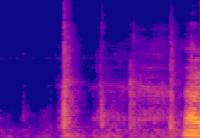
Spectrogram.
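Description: One sharp plastic click, then a few fainter clicks and rustles: a key being turned in the lock of the Piratix Kraken Ship toy, just before the kraken springs out.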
